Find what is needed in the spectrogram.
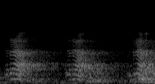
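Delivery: "ra" with one quick tongue tap; single tap r. Shown as a demonstration. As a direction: flick the r once. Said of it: "one tap of the tip".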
